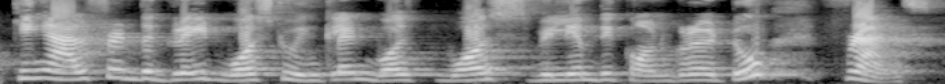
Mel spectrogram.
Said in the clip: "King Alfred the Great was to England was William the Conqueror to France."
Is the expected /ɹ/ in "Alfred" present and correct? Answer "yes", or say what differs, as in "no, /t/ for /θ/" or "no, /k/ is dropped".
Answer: yes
